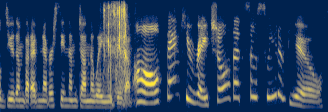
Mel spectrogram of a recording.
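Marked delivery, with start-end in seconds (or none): 2.0-4.9 high, bright gush of thanks; squealing with real delight. Real, not acted. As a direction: gush back, really touched. Touched by viewer's compliment.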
